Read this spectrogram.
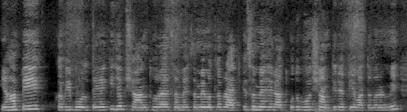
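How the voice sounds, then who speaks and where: A woman teacher who reads verse lines slowly and then explains them in plain talk to students. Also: sits high, little pitch movement, a little hiss or hum, rough recording. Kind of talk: explaining a Hindi poem to students.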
